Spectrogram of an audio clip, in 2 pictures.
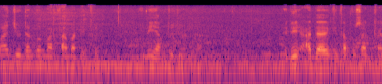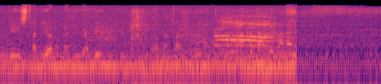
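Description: A middle-aged man speaks calmly into handheld recorders close by.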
